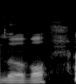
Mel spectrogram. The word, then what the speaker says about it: Louisville: I said that right, actually, Louisville.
